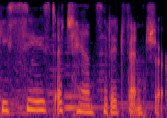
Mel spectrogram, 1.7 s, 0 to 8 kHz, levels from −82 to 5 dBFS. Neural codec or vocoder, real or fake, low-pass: none; real; 7.2 kHz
